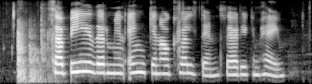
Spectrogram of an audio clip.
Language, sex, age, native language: Icelandic, female, 12, Icelandic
